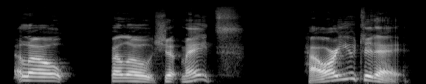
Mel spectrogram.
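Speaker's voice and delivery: ship's computer voice. Voicing the ship's computer greeting the players as they walk in, Shipcom computer voice. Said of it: "you hear a beep beep boop".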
